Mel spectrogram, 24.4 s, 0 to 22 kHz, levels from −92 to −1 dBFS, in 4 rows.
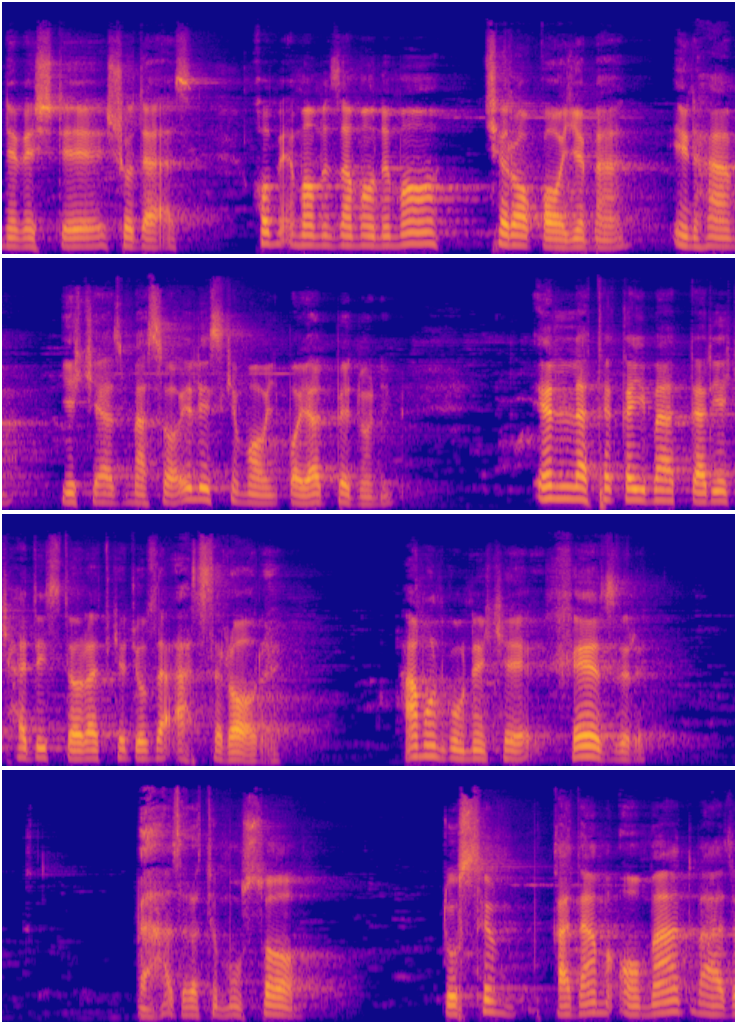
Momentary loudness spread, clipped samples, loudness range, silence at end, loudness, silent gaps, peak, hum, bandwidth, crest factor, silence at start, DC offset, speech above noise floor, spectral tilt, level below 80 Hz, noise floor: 10 LU; under 0.1%; 4 LU; 0 s; -25 LUFS; none; -4 dBFS; none; 16.5 kHz; 22 dB; 0 s; under 0.1%; 47 dB; -2.5 dB/octave; -72 dBFS; -72 dBFS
